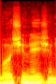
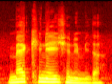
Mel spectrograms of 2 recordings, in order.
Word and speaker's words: machination: 거지만, 그것을 확실히 해보면, 머신에서 나온 거라면 그냥 머시네이션 할 수 있을까요? 근데 꼭 크 발음이 나올 것 같은데, 머시네이션이 아니고, 그렇죠. machination입니다. 머신인데 여기는 machination, CH가 크 발음을 하는데, machination이라고 하는데, secret, clever, often dishonest plan.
